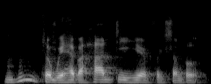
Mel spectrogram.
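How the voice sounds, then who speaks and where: A man's voice: fairly low pitch, fast talker, warm tone. A man teaching a live beginner language class, patient and encouraging as he explains pronunciation step by step. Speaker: Danish teacher.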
